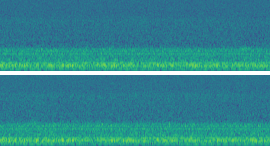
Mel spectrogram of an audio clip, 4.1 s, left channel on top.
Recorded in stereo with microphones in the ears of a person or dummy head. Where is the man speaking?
I don't hear a man speaking.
